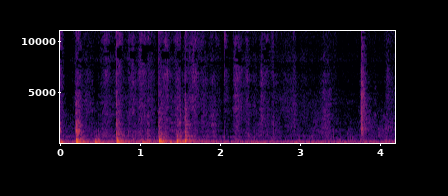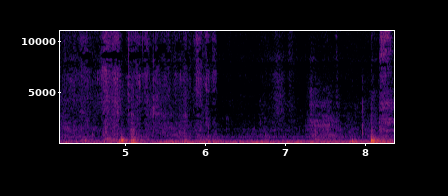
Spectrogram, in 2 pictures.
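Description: Styrofoam packing pieces being handled and lifted out of a cardboard shipping box: a quick run of light knocks and scuffs in the first couple of seconds, then a few scattered taps and soft rubbing.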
